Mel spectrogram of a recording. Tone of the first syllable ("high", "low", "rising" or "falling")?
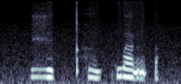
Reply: low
